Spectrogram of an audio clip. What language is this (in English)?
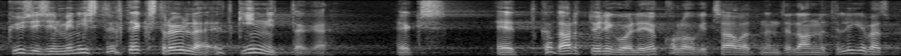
Estonian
